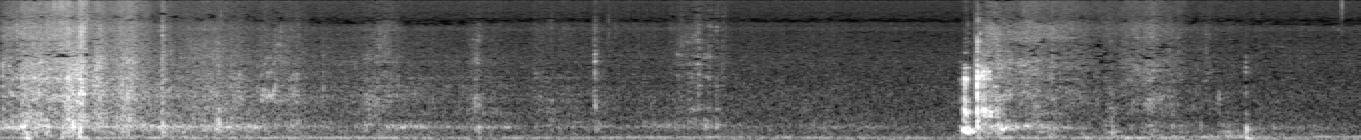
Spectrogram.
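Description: Near silence with a few faint, light clicks as a fountain pen is handled while it is being filled from an ink bottle.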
